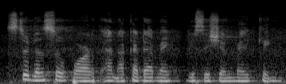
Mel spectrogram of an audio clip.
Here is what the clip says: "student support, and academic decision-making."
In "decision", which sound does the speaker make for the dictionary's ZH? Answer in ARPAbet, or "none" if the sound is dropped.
SH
